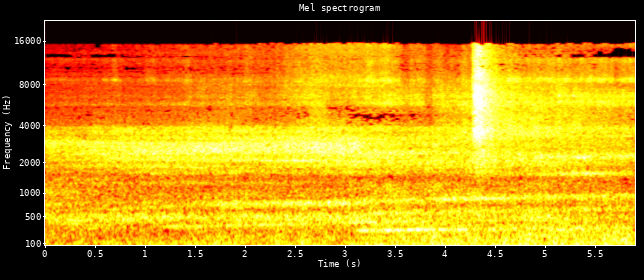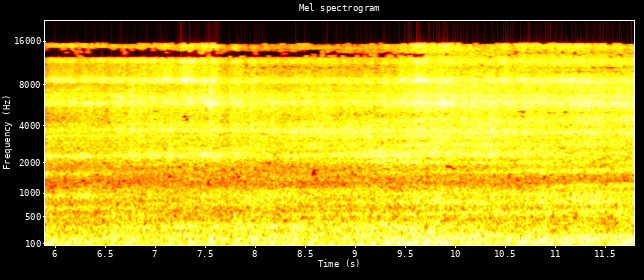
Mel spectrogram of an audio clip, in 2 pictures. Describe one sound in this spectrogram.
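A train rumbles along the tracks, slowly picking up speed.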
